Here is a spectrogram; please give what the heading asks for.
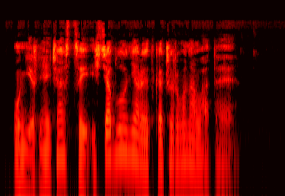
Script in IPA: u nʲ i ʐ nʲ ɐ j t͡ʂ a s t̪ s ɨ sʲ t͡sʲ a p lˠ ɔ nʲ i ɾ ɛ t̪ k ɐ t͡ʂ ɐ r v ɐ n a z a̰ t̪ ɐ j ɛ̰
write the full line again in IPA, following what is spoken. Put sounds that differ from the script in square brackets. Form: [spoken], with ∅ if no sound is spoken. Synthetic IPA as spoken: u nʲ i ʐ nʲ ɐ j t͡ʂ a s t̪ s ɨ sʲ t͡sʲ a [b] lˠ ɔ nʲ [ɛ] ɾ ɛ t̪ k ɐ t͡ʂ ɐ r v ɐ n a [v] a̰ t̪ ɐ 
